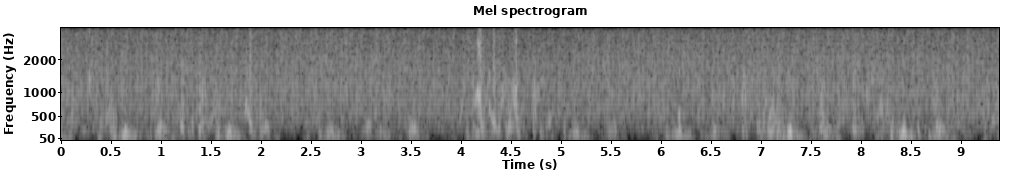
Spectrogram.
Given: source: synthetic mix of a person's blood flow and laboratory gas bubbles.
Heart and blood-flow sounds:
Doppler ultrasound of blood flow; precordium
0.00-0.03 s: bubbles
0.25-0.33 s: bubbles
0.47-0.55 s: bubbles
0.93-1.01 s: bubbles
1.17-1.60 s: bubbles
1.76-2.04 s: bubbles
3.98-4.02 s: bubbles
4.09-4.64 s: bubbles
4.69-4.91 s: bubbles
6.14-6.22 s: bubbles
6.61-6.65 s: bubbles
6.78-7.36 s: bubbles
7.57-7.64 s: bubbles
7.88-8.14 s: bubbles
8.19-8.23 s: bubbles
8.54-8.62 s: bubbles
From the record:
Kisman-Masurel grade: 221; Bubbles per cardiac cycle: several, 3 to 8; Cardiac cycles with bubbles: 10 to 50%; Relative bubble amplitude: barely perceptible (0.100 to 0.250); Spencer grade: 2 (many but less than half of the cardiac periods contain bubble signals, singularly or in groups); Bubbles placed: anywhere in the cardiac cycle

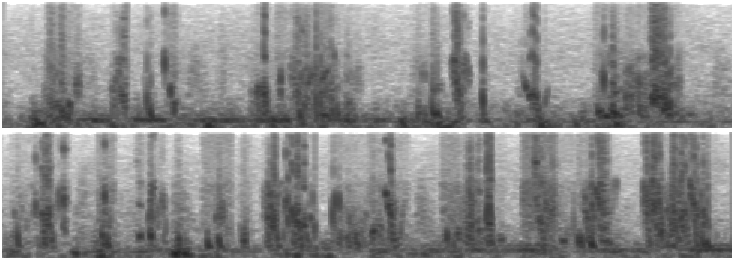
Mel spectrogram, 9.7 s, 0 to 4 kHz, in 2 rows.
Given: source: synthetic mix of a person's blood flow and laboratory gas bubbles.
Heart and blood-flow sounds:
Doppler ultrasound of blood flow; subclavian vein
0.26-0.52 s: bubbles
0.71-0.82 s: bubbles
0.93-1.19 s: bubbles
1.64-2.40 s: bubbles
2.73-2.94 s: bubbles
2.98-3.12 s: bubbles
3.17-3.24 s: bubbles
3.46-3.64 s: bubbles
3.93-4.63 s: bubbles
4.91-5.32 s: bubbles
5.50-5.62 s: bubbles
5.75-5.96 s: bubbles
6.20-6.40 s: bubbles
6.45-6.54 s: bubbles
6.59-6.95 s: bubbles
7.04-7.58 s: bubbles
7.78-8.23 s: bubbles
8.31-8.97 s: bubbles
9.11-9.62 s: bubbles
From the record:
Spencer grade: 3 (all of the cardiac periods contain showers or single bubble signals, but not dominating or overriding the cardiac motion signals); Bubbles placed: anywhere in the cardiac cycle

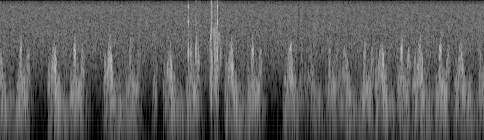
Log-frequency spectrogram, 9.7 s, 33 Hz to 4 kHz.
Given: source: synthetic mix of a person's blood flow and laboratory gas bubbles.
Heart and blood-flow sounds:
Doppler ultrasound of blood flow; precordium
3.73-3.81 s: bubbles
3.89-4.02 s: bubbles
4.19-4.46 s: bubbles
From the record:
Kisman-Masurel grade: 213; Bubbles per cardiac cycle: several, 3 to 8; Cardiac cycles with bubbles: 1 to 10%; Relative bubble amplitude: loud (0.450 to 0.775); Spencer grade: 1 (occasional bubble signal discernible with the cardiac motion signal, with majority of cardiac periods free of bubbles); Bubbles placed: only in the low amplitude regions of the cardiac cycle

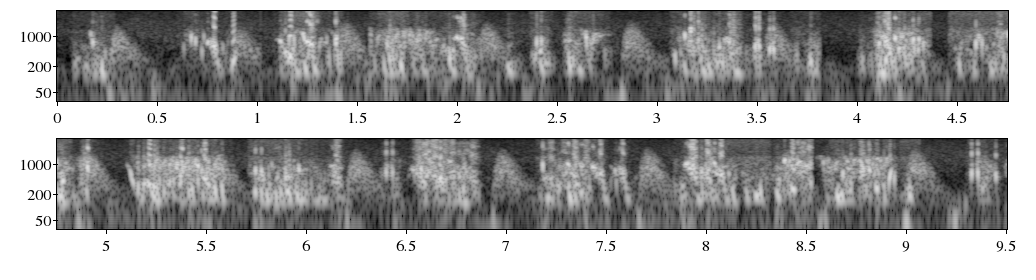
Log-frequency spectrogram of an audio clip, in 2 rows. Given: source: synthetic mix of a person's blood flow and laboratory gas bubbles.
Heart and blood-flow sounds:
Doppler ultrasound of blood flow; subclavian vein
0.07-0.31 s: bubbles
0.59-0.93 s: bubbles
1.08-1.46 s: bubbles
1.56-2.15 s: bubbles
2.23-2.79 s: bubbles
3.06-3.62 s: bubbles
3.67-3.81 s: bubbles
3.99-4.37 s: bubbles
4.46-4.99 s: bubbles
5.08-5.63 s: bubbles
5.71-6.26 s: bubbles
6.36-6.88 s: bubbles
7.14-7.66 s: bubbles
7.83-9.07 s: bubbles
9.30-9.51 s: bubbles
From the record:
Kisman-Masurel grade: 343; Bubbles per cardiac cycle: rolling drumbeat, 9 or more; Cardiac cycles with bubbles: 100%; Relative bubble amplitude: loud (0.450 to 0.775); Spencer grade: 3 (all of the cardiac periods contain showers or single bubble signals, but not dominating or overriding the cardiac motion signals); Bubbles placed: anywhere in the cardiac cycle

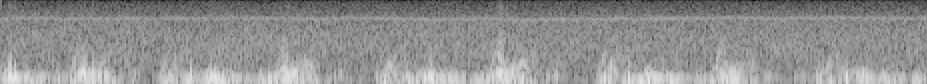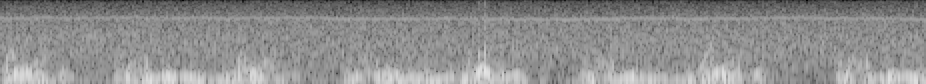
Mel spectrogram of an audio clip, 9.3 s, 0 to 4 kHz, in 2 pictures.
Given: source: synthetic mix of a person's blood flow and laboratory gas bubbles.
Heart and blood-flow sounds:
Doppler ultrasound of blood flow; precordium
no bubbles
From the record:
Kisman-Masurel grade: 000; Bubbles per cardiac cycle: 0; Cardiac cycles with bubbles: 0%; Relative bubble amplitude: no bubbles discernible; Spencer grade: 0 (complete lack of bubble signals)

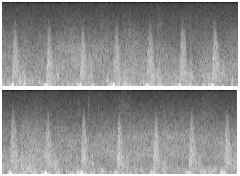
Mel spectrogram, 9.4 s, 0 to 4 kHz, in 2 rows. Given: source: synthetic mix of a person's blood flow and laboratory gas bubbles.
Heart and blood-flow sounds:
Doppler ultrasound of blood flow; subclavian vein
9.41-9.43 s: bubbles
From the record:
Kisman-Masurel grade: 212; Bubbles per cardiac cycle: several, 3 to 8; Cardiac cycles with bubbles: 1 to 10%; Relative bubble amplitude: moderate (0.250 to 0.450); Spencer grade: 1 (occasional bubble signal discernible with the cardiac motion signal, with majority of cardiac periods free of bubbles); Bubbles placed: anywhere in the cardiac cycle

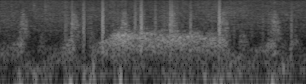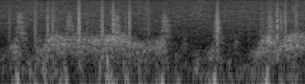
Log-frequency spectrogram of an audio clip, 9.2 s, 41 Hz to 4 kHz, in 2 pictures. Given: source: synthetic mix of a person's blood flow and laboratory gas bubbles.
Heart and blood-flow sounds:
Doppler ultrasound of blood flow; subclavian vein
no bubbles
From the record:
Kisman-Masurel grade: 000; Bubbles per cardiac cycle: 0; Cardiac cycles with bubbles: 0%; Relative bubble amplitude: no bubbles discernible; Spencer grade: 0 (complete lack of bubble signals)

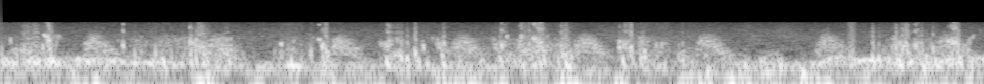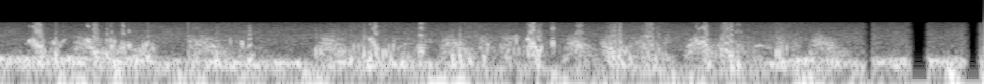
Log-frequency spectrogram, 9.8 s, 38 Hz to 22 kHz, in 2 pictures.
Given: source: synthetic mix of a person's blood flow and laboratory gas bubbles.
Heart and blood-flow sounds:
Doppler ultrasound of blood flow; subclavian vein
0.00-0.32 s: bubbles
0.58-1.21 s: bubbles
1.36-1.74 s: bubbles
1.88-2.33 s: bubbles
2.44-2.93 s: bubbles
3.08-3.51 s: bubbles
4.33-4.90 s: bubbles
5.04-5.26 s: bubbles
5.29-5.74 s: bubbles
5.86-6.22 s: bubbles
6.46-7.10 s: bubbles
7.16-7.72 s: bubbles
7.78-8.30 s: bubbles
8.36-8.94 s: bubbles
From the record:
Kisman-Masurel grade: 332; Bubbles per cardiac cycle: rolling drumbeat, 9 or more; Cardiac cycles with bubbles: 50 to 99%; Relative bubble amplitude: moderate (0.250 to 0.450); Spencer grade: 3 (all of the cardiac periods contain showers or single bubble signals, but not dominating or overriding the cardiac motion signals); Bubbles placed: anywhere in the cardiac cycle

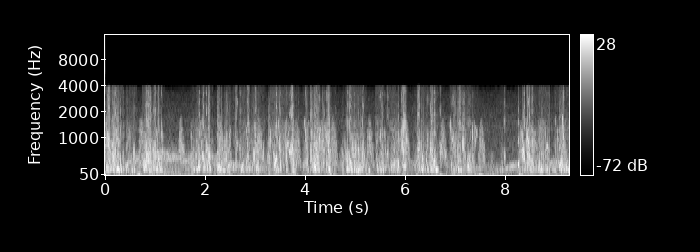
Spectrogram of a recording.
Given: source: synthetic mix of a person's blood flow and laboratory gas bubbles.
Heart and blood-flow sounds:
Doppler ultrasound of blood flow; subclavian vein
0.00-0.62 s: bubbles
0.74-1.19 s: bubbles
1.69-2.15 s: bubbles
2.19-3.19 s: bubbles
3.25-3.90 s: bubbles
3.93-4.62 s: bubbles
4.73-5.31 s: bubbles
5.39-6.07 s: bubbles
6.15-6.79 s: bubbles
6.86-7.47 s: bubbles
7.89-8.01 s: bubbles
8.22-8.88 s: bubbles
8.91-9.28 s: bubbles
From the record:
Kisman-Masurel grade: 444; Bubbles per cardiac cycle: continuous sound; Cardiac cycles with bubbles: 100%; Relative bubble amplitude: maximal (0.775 to 0.999); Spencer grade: 4 (maximum detectable bubble signal sounding continuously throughout systole and diastole of every cardiac period, and overriding the amplitude of the normal cardiac signals); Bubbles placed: anywhere in the cardiac cycle

